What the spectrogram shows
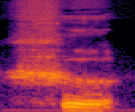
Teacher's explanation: hu is actually hu, a very light F sound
